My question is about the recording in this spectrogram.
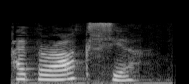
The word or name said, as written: hyperoxia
